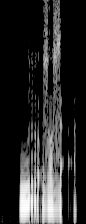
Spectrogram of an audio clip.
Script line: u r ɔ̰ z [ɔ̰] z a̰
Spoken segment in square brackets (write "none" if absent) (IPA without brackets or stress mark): ɔ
